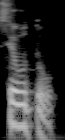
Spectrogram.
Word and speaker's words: Сеуту: В Сеуту. Ударение, как мне объяснили, на последний срок.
